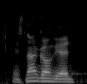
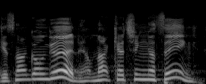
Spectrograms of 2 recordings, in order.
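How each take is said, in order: First: Said in the usual way. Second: High, loud exasperated holler; hollered complaint. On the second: Acted. Fisherman answering onlookers with empty net, hollered. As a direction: holler the bad news back.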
